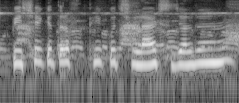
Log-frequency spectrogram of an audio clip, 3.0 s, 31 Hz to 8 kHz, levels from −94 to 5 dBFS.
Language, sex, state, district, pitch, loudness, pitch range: Hindi, female, Bihar, Patna, 265 Hz, -15 LUFS, 245-285 Hz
